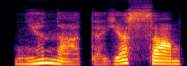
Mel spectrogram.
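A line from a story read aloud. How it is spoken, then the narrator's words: Through gritted teeth. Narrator (Russian): проговорил сквозь зубы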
